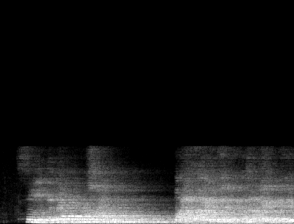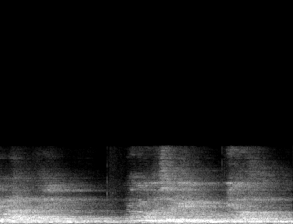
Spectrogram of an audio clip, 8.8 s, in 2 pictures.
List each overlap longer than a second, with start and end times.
none

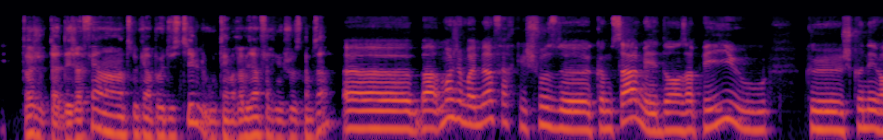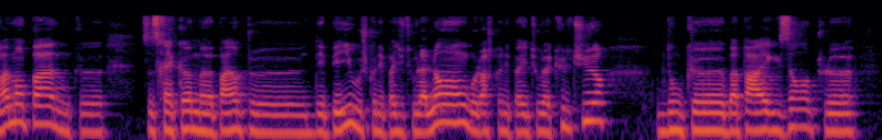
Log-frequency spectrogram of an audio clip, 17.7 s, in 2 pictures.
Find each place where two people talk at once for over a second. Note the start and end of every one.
none

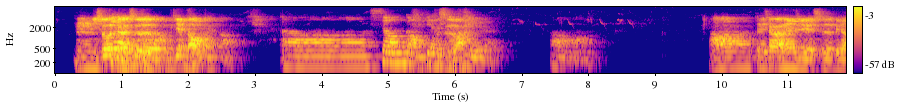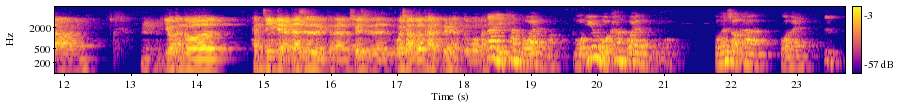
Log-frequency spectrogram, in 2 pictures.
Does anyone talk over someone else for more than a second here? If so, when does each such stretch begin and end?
0.8-2.4

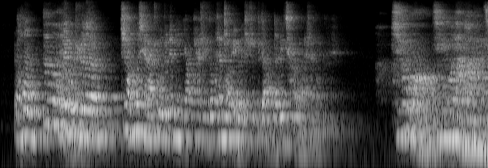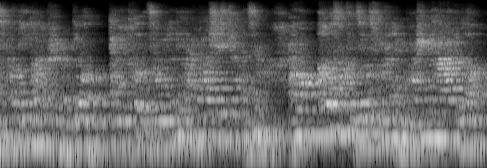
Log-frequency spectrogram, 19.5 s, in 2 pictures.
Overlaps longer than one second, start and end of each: none

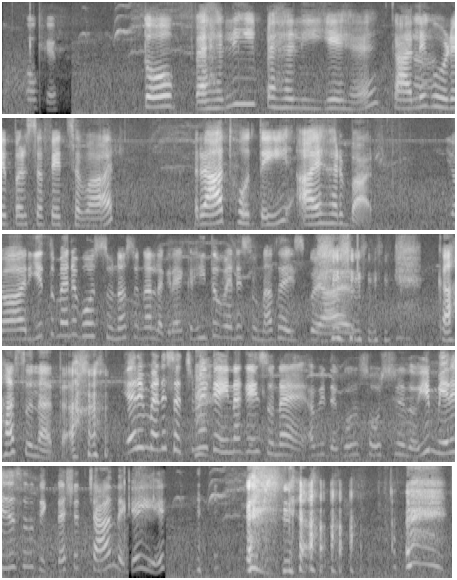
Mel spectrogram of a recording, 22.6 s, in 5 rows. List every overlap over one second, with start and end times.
none

